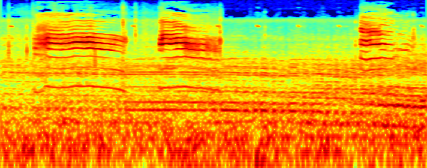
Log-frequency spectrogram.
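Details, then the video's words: Stray kitten eating treats and crying nonstop: three loud, drawn-out, harmonic meows, each about a second long, with a steady low background rumble and faint clicking. "かわいい子猫 とにかく必死で鳴き叫び続ける"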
